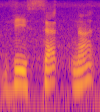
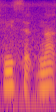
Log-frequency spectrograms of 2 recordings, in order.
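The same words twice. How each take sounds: First: The t sound is fully released. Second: The t sound is cut short. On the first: The speaker calls it wrong. "it's not V set nut" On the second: The speaker calls it right. "So you kind of sh- cut the T down"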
